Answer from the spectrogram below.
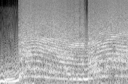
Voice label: damn hyper distorted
